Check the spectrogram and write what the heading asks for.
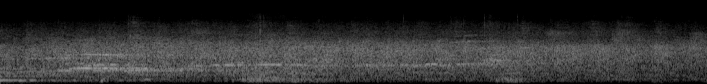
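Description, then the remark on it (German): A crowd applauds the worship team after a time of worship, a dense, even wash of clapping at constant loudness for several seconds, with a few faint voices murmuring underneath. “Vielleicht geben wir unserem wunderbaren Worship-Team nochmal einen Applaus.”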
